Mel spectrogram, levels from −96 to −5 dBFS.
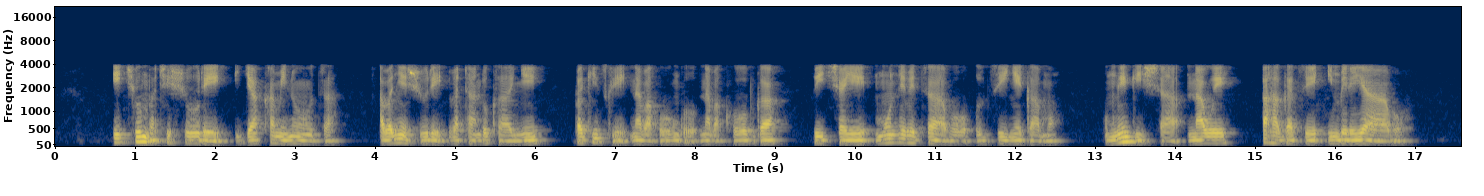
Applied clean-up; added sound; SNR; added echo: none; none; none; none.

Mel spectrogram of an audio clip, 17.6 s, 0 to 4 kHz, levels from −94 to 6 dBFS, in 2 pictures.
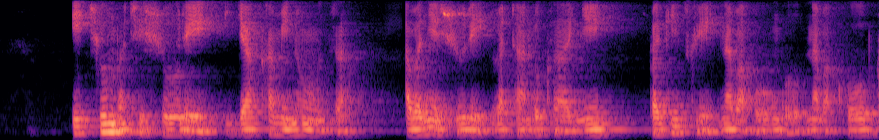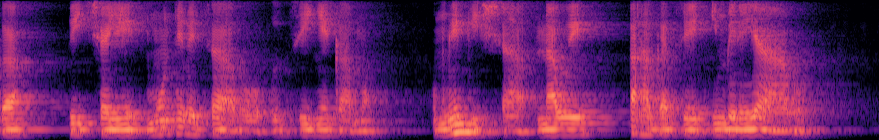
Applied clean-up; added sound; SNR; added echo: none; none; none; reverberation time 0.7 s.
